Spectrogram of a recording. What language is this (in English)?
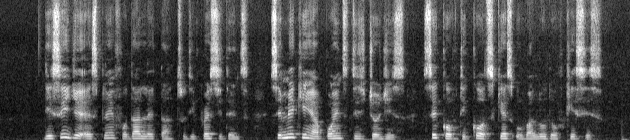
Nigerian Pidgin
